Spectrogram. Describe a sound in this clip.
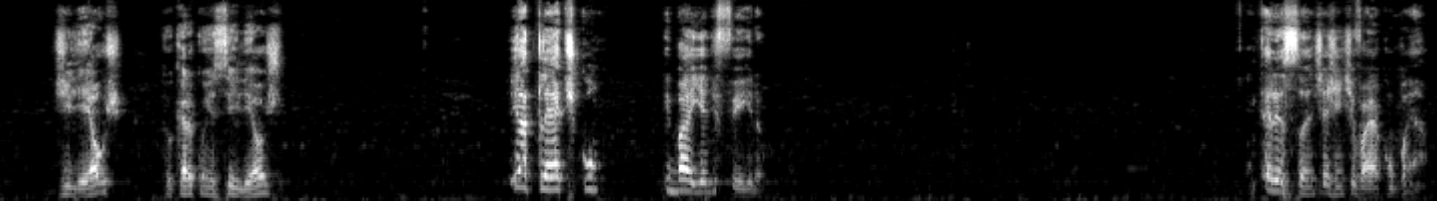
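A middle-aged man speaks with animation into a close microphone, in short bursts with pauses.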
